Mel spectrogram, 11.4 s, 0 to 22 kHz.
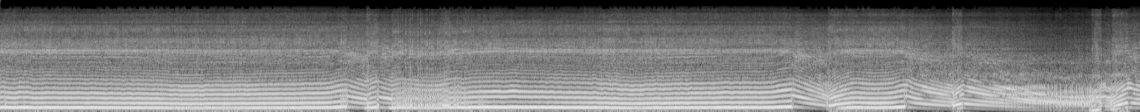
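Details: Ported, newly tuned Farmertec MS660 two-stroke chainsaw with stock out-of-box chain cutting cookies: high scream dips briefly as the chain bites, recovering quickly each cut without stalling; normal operation under load.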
